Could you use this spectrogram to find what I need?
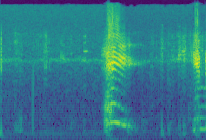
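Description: An elderly man cries out loudly nearby.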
